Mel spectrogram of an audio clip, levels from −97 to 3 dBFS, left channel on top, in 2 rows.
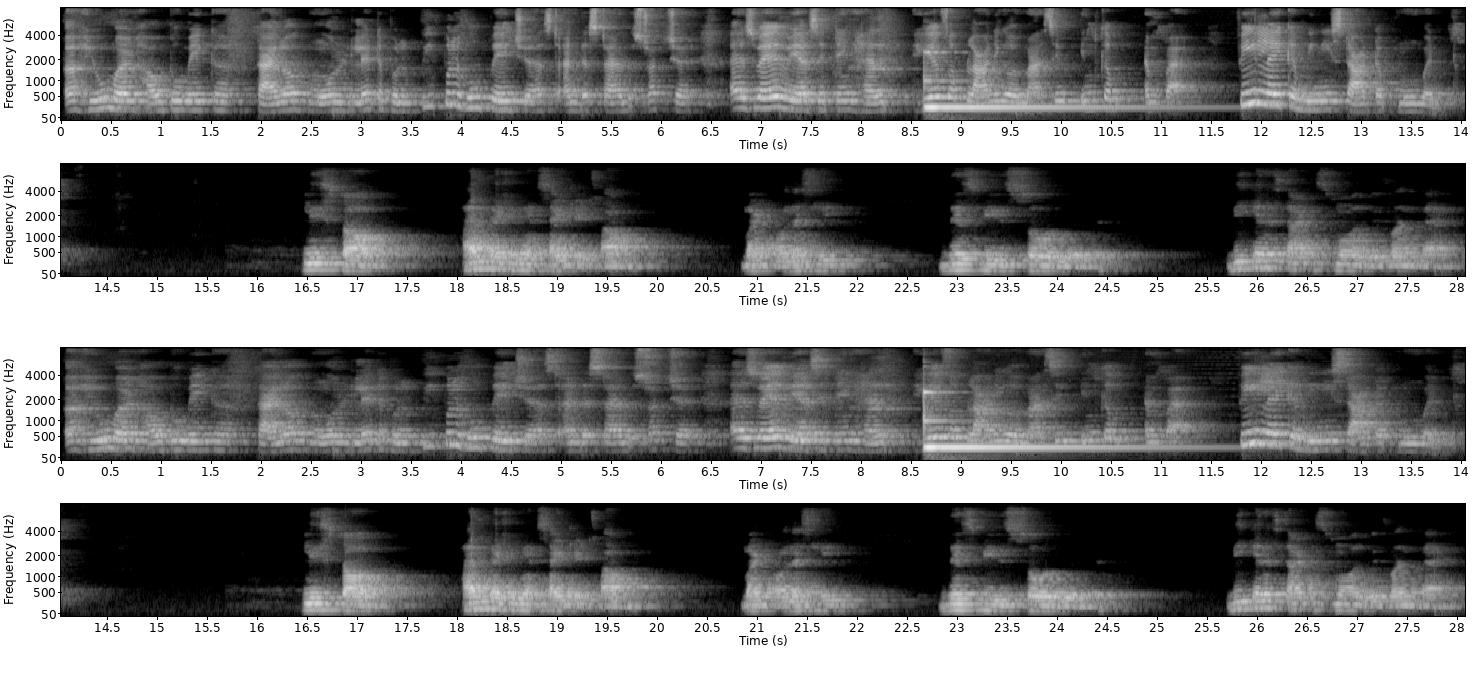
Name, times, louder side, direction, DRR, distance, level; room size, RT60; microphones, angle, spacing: voice 1, 0.0-10.6 10.8-11.3 11.8-14.0, left 3 dB, 45° left, 6 dB, 0.5 m, -29 dB
Marimba xylophone, 8.6-10.8, right 3 dB, 65° right, 0.4 m, -20 dB
voice 2, 16.4-17.3 18.0-19.8 20.8-21.8 22.8-24.5 25.7-27.9, right 1 dB, 35° right, 2 dB, 1.0 m, -26 dB
6.6 x 3.1 x 5.0 m, 1.0 s
head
